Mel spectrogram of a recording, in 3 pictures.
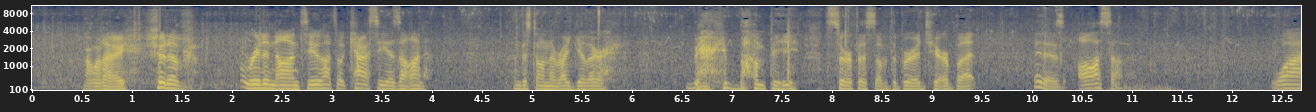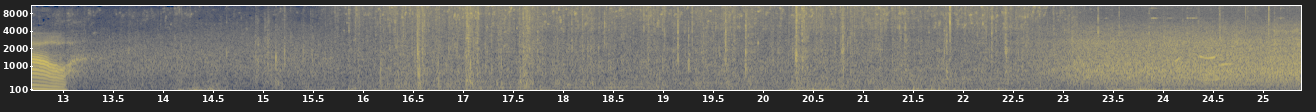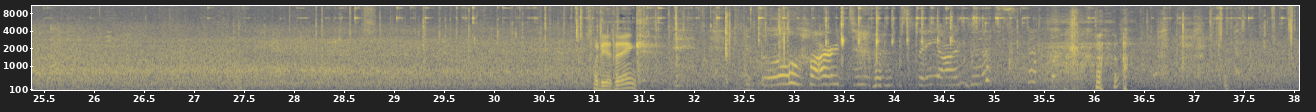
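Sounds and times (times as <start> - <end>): bicycle rattling over wooden planks: 15.0 - 24.0, 24.6 - 38.0.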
